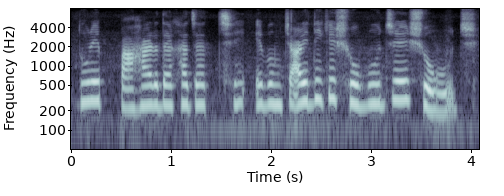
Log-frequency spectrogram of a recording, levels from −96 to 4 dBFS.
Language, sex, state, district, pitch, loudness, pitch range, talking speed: Bengali, female, West Bengal, Alipurduar, 265 Hz, -18 LUFS, 255-285 Hz, 115 wpm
